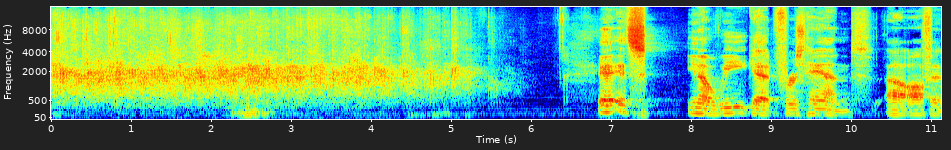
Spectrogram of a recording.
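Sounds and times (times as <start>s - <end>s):
round of applause: 0.0s - 5.9s
speech: 6.8s - 11.1s.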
